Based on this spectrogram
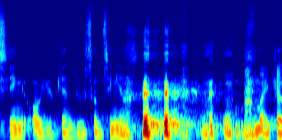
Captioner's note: laughter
